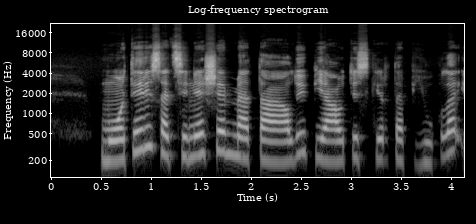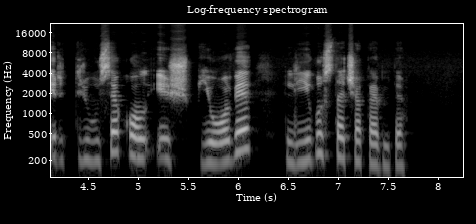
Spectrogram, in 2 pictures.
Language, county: Lithuanian, Panevėžys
